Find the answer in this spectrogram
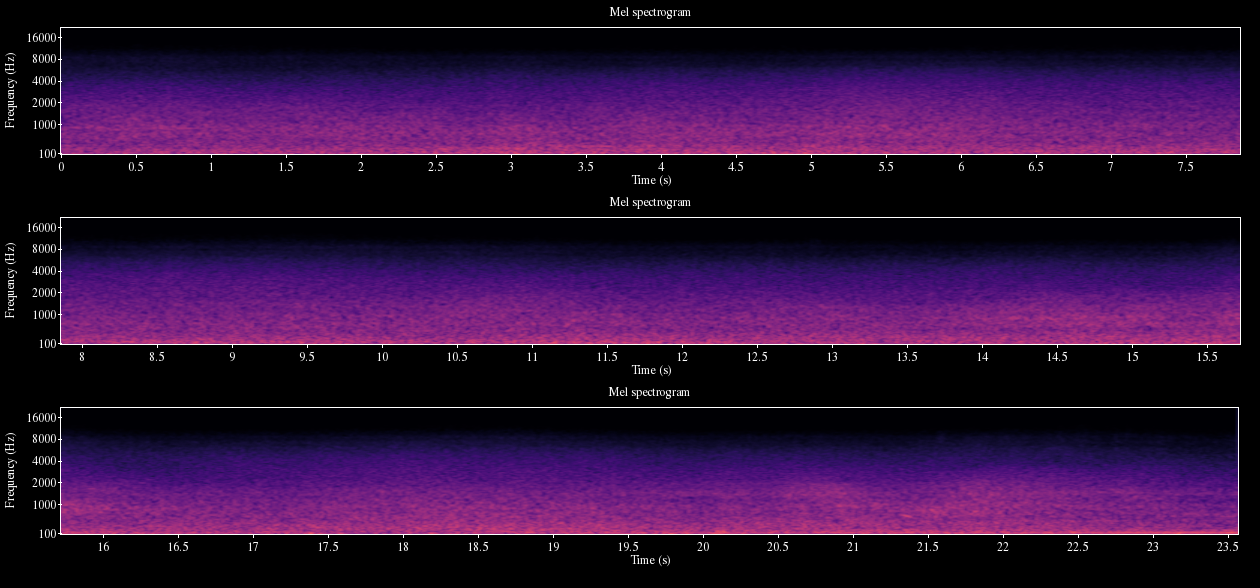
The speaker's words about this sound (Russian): Да, друзья, мы недалеко отъехали от того места, где только что снимали. Ну вот, пожалуйста, океан.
